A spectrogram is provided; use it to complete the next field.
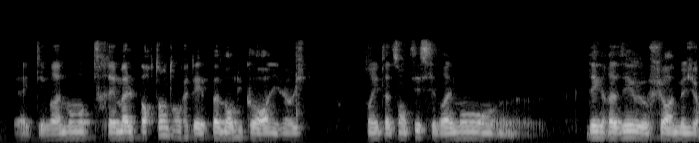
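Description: At a medium pitch, a man speaks with fairly even intonation but big swings in loudness. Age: 20s. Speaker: toy store salesman. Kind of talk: personal testimony. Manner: hesitant with fillers.

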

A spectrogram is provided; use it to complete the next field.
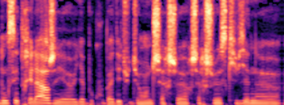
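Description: Flat and monotone, a woman's voice sits at a fairly low pitch. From France. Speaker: communications and project coordinator at a feminist organisation. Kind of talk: radio interview.

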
